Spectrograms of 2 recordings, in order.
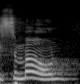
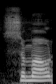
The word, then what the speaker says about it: Simon: tough teamer valuev and ricky simone it's simone it's not simon i listen i've i've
